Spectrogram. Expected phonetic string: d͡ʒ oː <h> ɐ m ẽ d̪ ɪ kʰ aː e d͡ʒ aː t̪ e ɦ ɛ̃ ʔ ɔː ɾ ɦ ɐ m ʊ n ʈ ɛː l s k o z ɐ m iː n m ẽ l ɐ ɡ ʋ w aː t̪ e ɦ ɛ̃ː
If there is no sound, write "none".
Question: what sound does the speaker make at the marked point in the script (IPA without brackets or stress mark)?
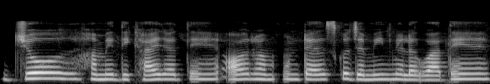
h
